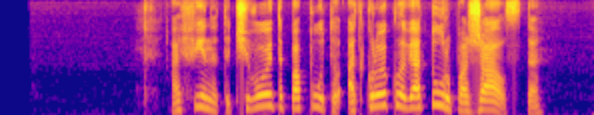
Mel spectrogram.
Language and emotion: Russian, angry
